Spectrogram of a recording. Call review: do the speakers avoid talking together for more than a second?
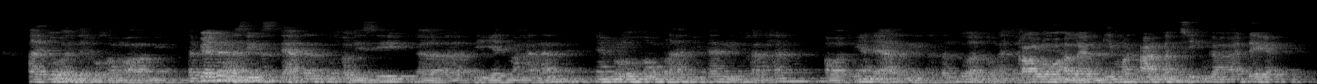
No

